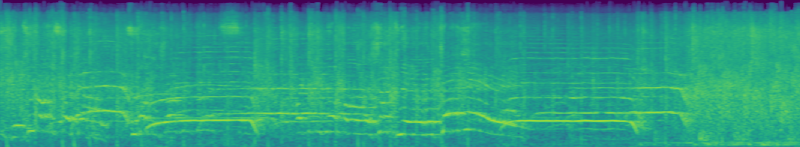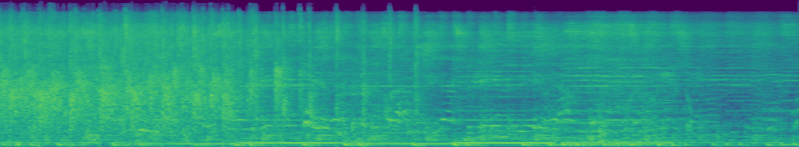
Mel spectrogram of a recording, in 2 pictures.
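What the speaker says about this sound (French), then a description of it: "j'aimerais qu'on lui donne une bonne main d'applaudissement, mesdames et messieurs" At a comedy evening in a microbrewery, someone speaks to the crowd, then a bar audience breaks into loud, dense clapping and cheering that runs on for several seconds while music starts up underneath.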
